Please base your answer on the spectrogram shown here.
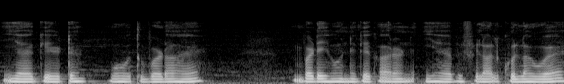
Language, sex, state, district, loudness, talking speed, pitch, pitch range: Hindi, male, Bihar, Vaishali, -16 LUFS, 160 wpm, 130 Hz, 125-130 Hz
